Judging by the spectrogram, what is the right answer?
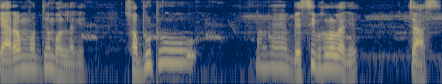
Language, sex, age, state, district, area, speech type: Odia, male, 30-45, Odisha, Jagatsinghpur, urban, spontaneous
